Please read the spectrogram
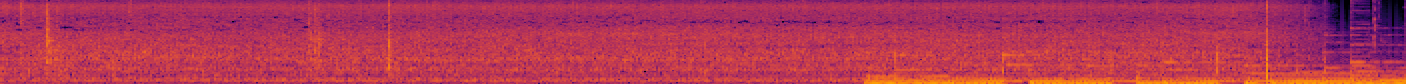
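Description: Water pouring from a pipe into a concrete irrigation basin, a steady splashing rush. About nine seconds in, background music with a heavy bass line comes in over it, and the water sound cuts out shortly before the end.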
